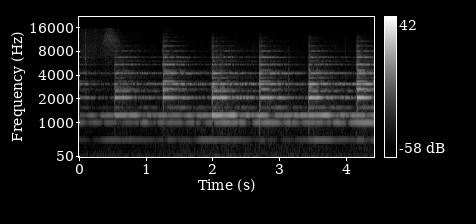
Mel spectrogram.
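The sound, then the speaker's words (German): A single cast school bell at the Gutenberg-Gymnasium in Erfurt, cast in front of the school in memory of 16 shooting victims, tolls slowly and steadily to open a memorial, six strikes about three-quarters of a second apart, each ringing with a long metallic hum that overlaps the next. No one speaks. “Es ist nicht irgendeine Glocke, die das Gedenken am Erfurter Gutenberg-Gymnasium einläutet.”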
